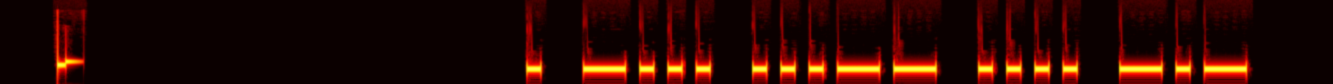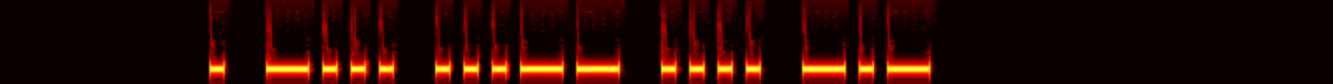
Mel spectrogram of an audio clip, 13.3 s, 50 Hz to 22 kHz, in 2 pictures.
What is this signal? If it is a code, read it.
Morse code, heard as a keyed tone, about 17 wpm, 700 Hz. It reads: EB3HK EB3HK
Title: DXCC-100 Call Signs - 5 Characters - Repeated 2x - 17wpm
